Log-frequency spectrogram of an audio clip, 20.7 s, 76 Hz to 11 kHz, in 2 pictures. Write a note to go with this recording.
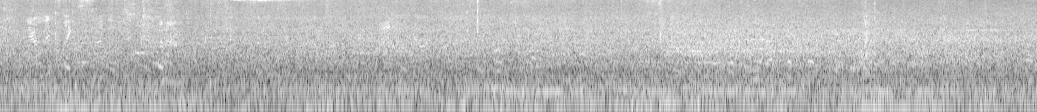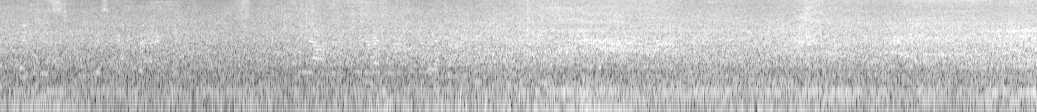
Walk south down 5th Avenue from near Central Park on a busy morning. MixPre 3 with 2 x Beyer Lavaliers in a small rucksack on my back. The mics are in each ventilated side pocket with home made wind screens. This gives more stereo separation as the sound sources get closer. I have to be careful not to cause noise by walking too fast. I think the bells are St. Patricks Cathedral.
